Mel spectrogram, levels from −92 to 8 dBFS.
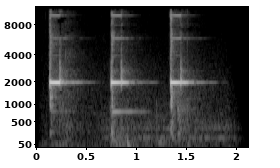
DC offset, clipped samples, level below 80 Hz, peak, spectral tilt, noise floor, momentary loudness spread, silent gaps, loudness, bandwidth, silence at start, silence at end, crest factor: under 0.1%; under 0.1%; -64 dBFS; -6 dBFS; 1 dB/octave; -52 dBFS; 12 LU; none; -19 LUFS; 11.5 kHz; 0.15 s; 0.55 s; 16 dB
